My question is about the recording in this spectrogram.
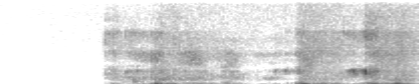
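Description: Felt eraser rubbing across a whiteboard in two wiping strokes, the second about a second after the first.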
